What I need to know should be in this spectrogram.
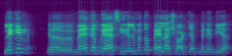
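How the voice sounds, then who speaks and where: A young man doing a stand-up comedy set, telling stories in an animated way and acting out the characters. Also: high voice, normal speed, heavy background noise. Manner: animated storytelling, acts out characters.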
